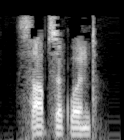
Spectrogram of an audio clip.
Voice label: "subsequent", English; adjectives

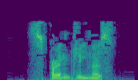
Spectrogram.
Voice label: "springiness", english; nouns

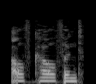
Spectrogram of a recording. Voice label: "aufkaufend", German; adjectives

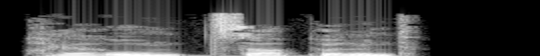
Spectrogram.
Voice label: "herumzappelnd", German; adjectives

